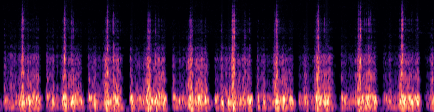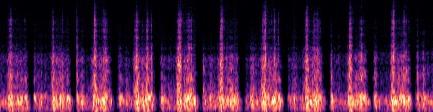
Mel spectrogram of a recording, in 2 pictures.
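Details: Heart sounds recorded at position P: a continuous machinery murmur gradually appearing, with some electrical disturbance.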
